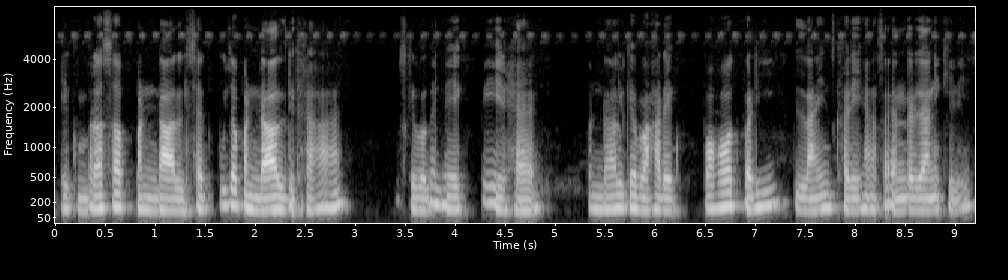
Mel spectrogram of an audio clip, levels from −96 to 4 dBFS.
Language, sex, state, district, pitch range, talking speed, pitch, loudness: Hindi, male, Bihar, Lakhisarai, 120-145 Hz, 190 wpm, 130 Hz, -21 LUFS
